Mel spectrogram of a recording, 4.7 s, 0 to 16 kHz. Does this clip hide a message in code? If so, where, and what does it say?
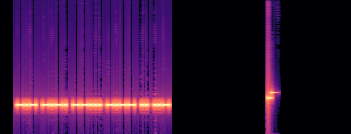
Yes: Morse code from 0.2 to 2.3 s, heard as a keyed tone, about 41 wpm, 700 Hz. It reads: KC7YIU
